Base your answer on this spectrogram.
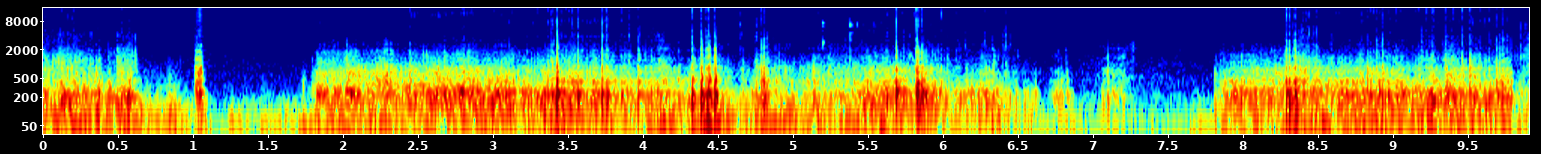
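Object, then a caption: Foam microphone windscreen. Long acrylic nails scratch both sides of a black foam windscreen on a white microphone, making a dense, muffled low scraping and rustling with occasional sharp clicks. The scratching eases into quieter pauses around one second and again near seven seconds, then picks back up.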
